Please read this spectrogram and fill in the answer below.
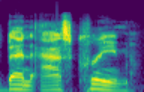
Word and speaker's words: Ben Askren: Oh, you said his name backwards. You said it wrong. It's Ben Askren.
